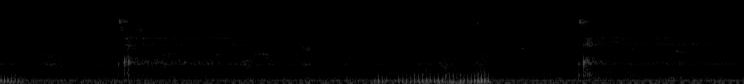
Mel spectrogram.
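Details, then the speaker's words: Boston terrier lying stretched out having his belly scratched, possibly awake: low, rumbling breathing with a few brief snorts amid room noise; snoring. "Oh, he likes his belly scratched. Are you snoring while you're awake?"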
